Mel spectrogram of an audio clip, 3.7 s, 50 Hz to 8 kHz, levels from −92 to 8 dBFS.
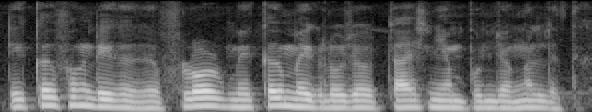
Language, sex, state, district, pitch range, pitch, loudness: Wancho, male, Arunachal Pradesh, Longding, 130-150 Hz, 135 Hz, -15 LUFS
